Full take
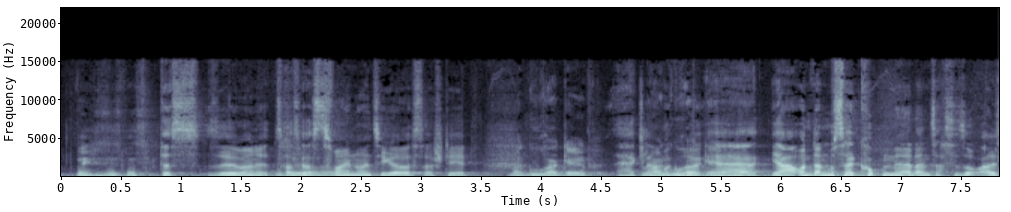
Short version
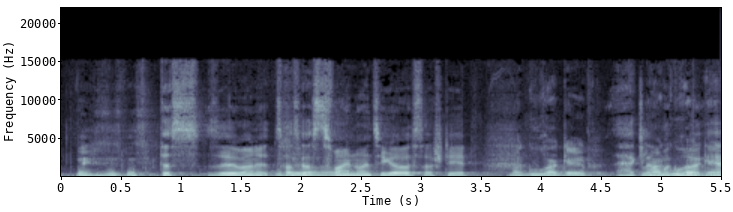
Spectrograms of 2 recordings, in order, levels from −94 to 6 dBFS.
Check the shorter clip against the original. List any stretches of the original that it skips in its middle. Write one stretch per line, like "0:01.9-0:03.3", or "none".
none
